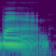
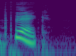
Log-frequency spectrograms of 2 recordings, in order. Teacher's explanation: the first voice sound is the sound it makes in then the the second sound unvoiced is the sound it makes in thick your mouth is in the same position for a vote both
